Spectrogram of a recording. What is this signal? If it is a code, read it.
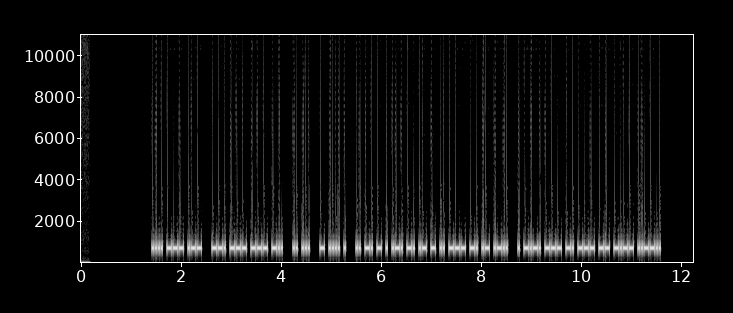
Morse code, heard as a keyed tone, about 37 wpm, 700 Hz. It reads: HOW GOOD IS THE INTERNATIONAL ECONOMY?
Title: Sentences from Top 1000 Words - Review Part 4 - 40wpm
